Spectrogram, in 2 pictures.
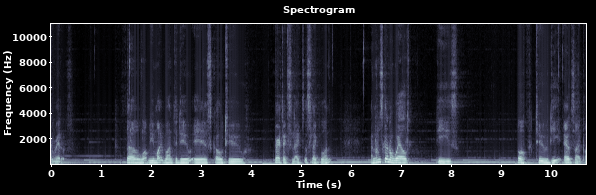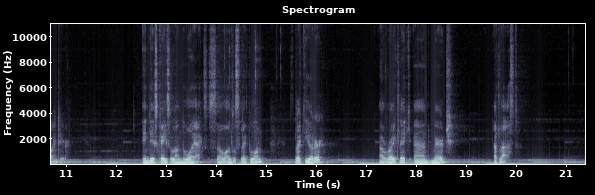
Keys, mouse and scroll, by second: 0.7 click, 1.2-2.5 middle drag, 2.5-4.4 scroll up 1, 4.4 middle click, 4.7 1, 5.5 click, 5.8 middle click, 6.3 shift+click, 7.3-10.1 middle drag, 10.1 click, 10.4 middle click, 11.2-11.9 scroll up 2, 12.5-14.2 middle drag, 14.2 click, 15.2 shift+click, 16.2-17.3 middle drag, 17.3-21.3 right drag.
